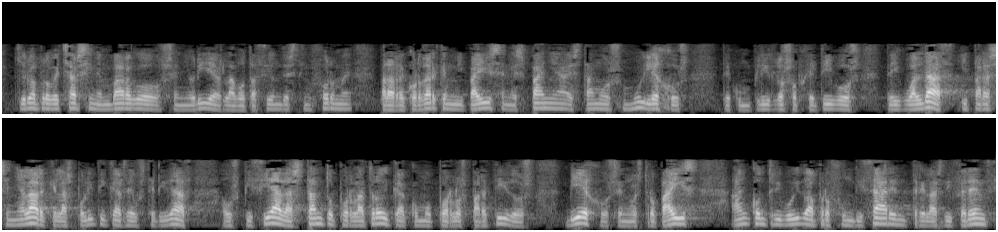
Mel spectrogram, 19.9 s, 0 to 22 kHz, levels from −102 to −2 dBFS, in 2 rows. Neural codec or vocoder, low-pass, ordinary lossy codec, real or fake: none; 5.4 kHz; MP3, 24 kbps; real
